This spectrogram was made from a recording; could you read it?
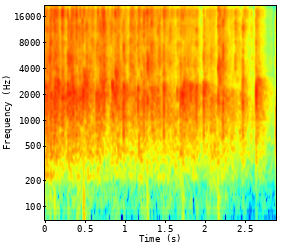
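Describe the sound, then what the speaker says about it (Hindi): Audience applause at a toppers' award ceremony, a short burst of loud clapping from a crowd that tapers off over about three seconds. "एक जोरदार ताली बनती है।"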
